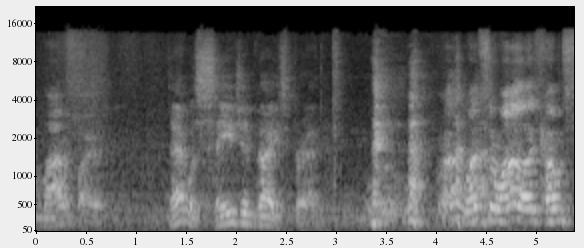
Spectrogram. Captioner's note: chuckles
